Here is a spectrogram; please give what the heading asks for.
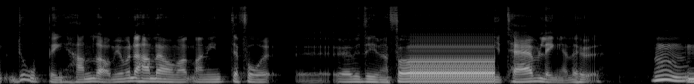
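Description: At 4.11 s the speech locks into a system hang loop that lasts until 4.95 s. The playback side stalled while the audio hardware kept replaying the same ring buffer, so one 23.2 ms slice repeats about 36 times. That length fits a 1024-sample buffer. At that size the repetition fuses into a steady buzz at 43.1 Hz rather than a stutter. When playback resumes, around 0.7 s of the speech is missing.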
